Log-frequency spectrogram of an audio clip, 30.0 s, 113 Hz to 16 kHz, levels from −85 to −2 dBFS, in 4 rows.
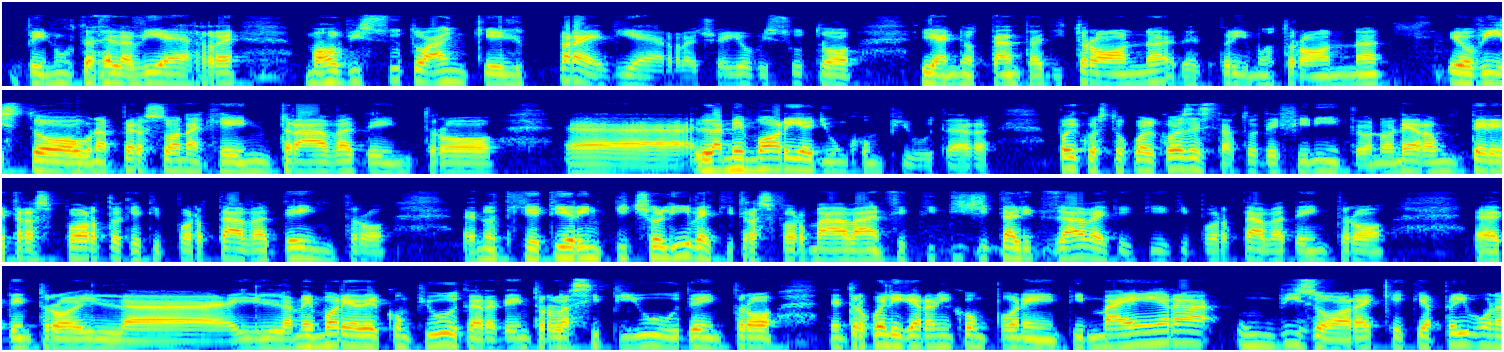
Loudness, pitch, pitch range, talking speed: -28 LUFS, 120 Hz, 110-135 Hz, 180 wpm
